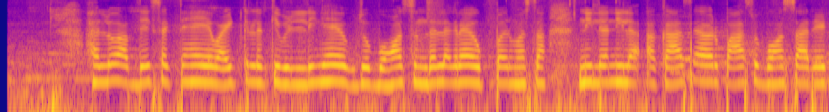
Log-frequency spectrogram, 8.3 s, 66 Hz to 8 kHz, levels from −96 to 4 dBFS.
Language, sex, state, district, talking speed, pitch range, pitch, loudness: Hindi, female, Chhattisgarh, Raipur, 190 wpm, 230-245 Hz, 235 Hz, -12 LUFS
